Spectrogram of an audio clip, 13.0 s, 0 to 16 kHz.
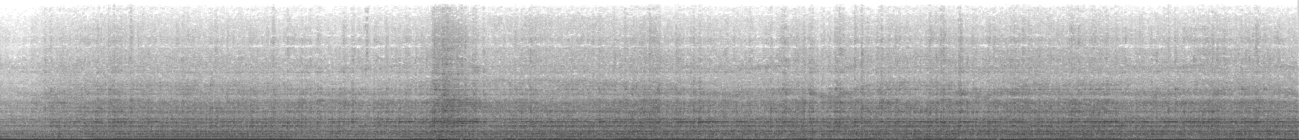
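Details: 2009 Sea-Doo GTX 215 supercharged jet ski after replacing dead cylinder-one fuel injector: steady, even engine note, no misfire or hunting; running normally.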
